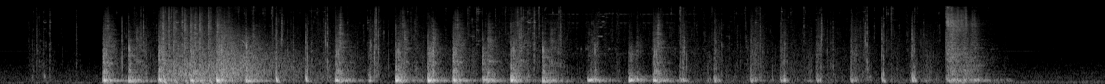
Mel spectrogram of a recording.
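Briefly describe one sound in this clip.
Footsteps thud quickly on a hard floor and up stairs.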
